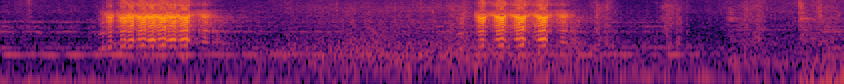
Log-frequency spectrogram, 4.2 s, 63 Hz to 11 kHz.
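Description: Two distinct goat bleats from The Witcher 3 video game, the first a sustained cry and the second a shaky, pulsing bleat, both close and loud over a constant low in-game ambience.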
